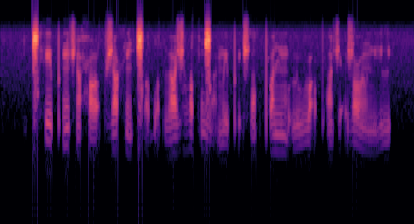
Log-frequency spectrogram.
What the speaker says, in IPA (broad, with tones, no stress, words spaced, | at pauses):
ǁʰe˦˨ pʼẽ˦˨ʃɑ̃˨ħʕo̰˨tˤʒɯ˦ xẽ˨ǁɑ̰˨˦ dˤo̰˨tˤðæ˦ʒɦo˦tˤŋ͡ǁæ̰˨ me˨pʼḛ˨ʃẽ˦tˤpʼy˦n mo̰˨lu˦ βɑ̰˦ pʼɑ̃˦ʃæ̰˦ʒʕõ˨n i˦l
